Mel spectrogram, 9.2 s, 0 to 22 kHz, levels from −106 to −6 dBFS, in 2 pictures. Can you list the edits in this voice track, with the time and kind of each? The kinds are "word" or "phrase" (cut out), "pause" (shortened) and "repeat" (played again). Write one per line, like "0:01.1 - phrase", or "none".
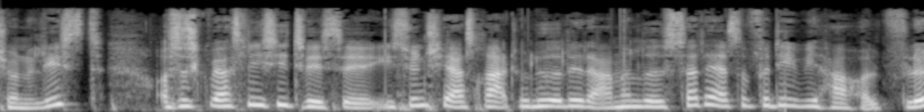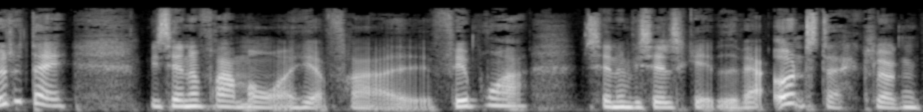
0:01.5 - word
